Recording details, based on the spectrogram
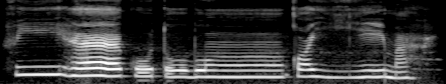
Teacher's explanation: ketika kita baca bukan lagi jadi tu, tapi menjadi ha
